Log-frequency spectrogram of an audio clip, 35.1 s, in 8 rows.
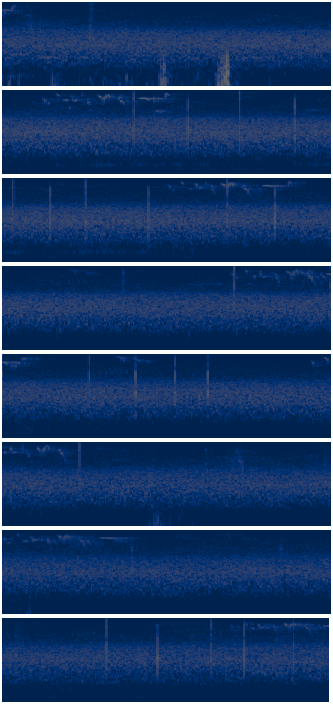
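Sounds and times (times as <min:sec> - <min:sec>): steady background hiss: 0:00.0 - 0:35.0
small birds twittering: 0:02.7 - 0:13.1, 0:15.6 - 0:35.0
faint ticks: 0:05.3 - 0:12.8, 0:14.2 - 0:15.0, 0:16.1 - 0:17.8, 0:18.6 - 0:20.5, 0:21.6 - 0:25.4, 0:26.1 - 0:35.0.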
